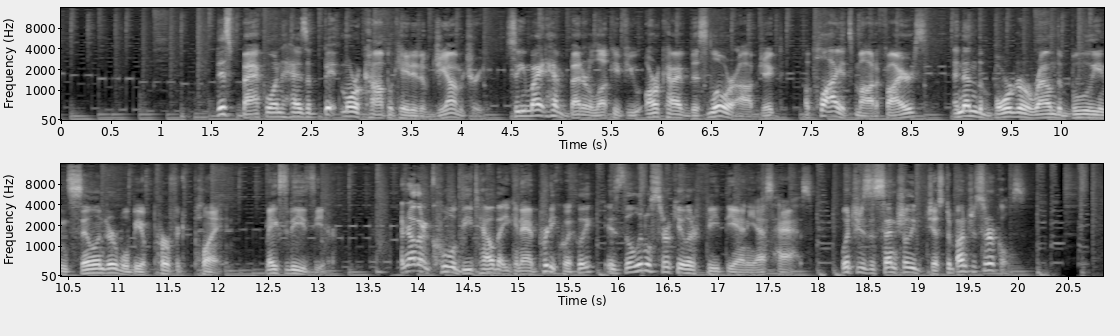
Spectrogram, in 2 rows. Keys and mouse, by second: 0.0 a, 0.3 ctrl+l, 0.6 s, 0.8 g, 1.0-2.2 right drag, 2.1 g, 2.3 g, 2.5-4.0 right drag, 2.6 g, 3.3 g, 4.0-6.3 drag, 6.3-7.4 middle drag, 7.4-11.3 drag, 9.3 Tab, 9.4 Tab, 14.1 KP_7, 15.3 shift+a, 15.6 Tab, 15.8 g, 15.9 Tab, 16.2 right drag, 16.4 KP_3, 16.6 g, 16.8 middle click, 17.1 right click, 17.2 middle click, 17.4 ctrl+KP_7, 17.9-19.9 typing, 18.5 Tab, 20.4 right click.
